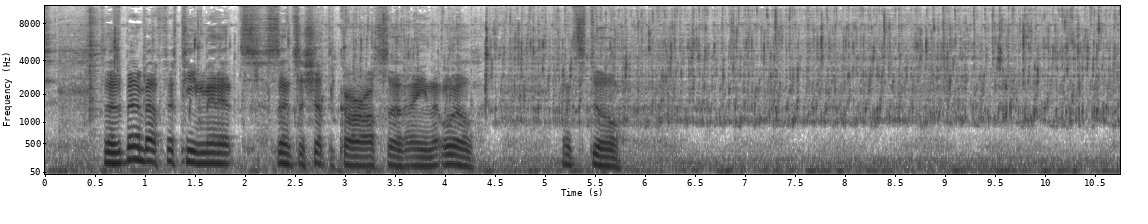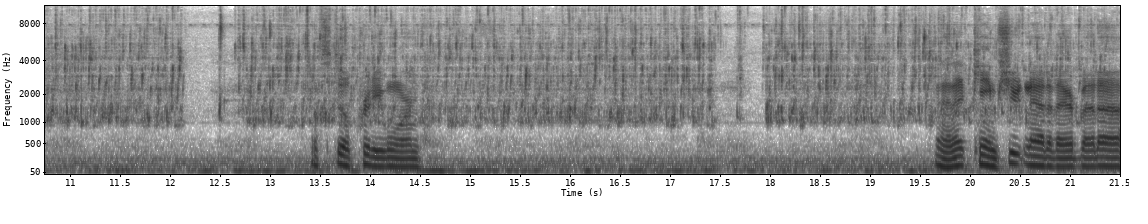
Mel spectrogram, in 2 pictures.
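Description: A thin stream of oil trickles and drips into a pan.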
